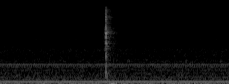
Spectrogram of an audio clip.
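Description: A lighter clicks once, sharp and close.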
